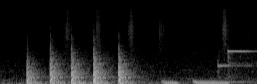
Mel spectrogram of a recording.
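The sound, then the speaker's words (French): Knocking on a door: five sharp, firm knocks in quick, even succession, followed by a low, dull hum. “Arrivé chez Ringard, il toque. Personne.”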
